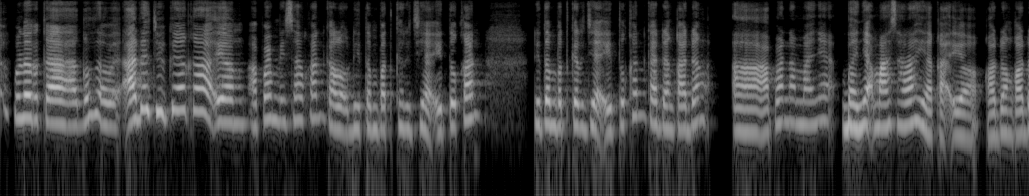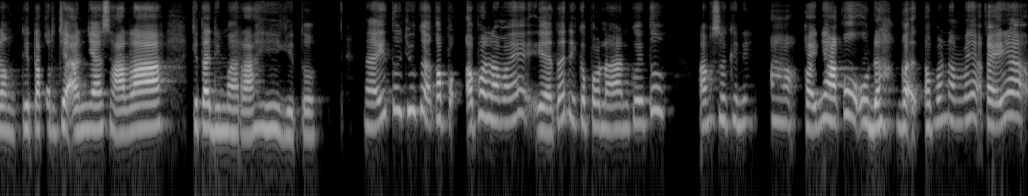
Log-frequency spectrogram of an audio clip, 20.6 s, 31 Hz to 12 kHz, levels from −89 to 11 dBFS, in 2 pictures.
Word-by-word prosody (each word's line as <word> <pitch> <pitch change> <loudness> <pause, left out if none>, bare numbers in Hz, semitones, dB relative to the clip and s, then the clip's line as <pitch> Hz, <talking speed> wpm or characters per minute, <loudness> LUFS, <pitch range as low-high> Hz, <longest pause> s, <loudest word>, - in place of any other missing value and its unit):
Bener 330 0 +4
Kak, 275 -2 +5
aku 285 - -3
sampai 260 -7 -3
ada 295 +11 +5
juga 400 0 -1
Kak 410 -2 +4
yang 285 -1 +2
apa, 255 +5 -3
misalkan 310 +2 -6
kalau 235 -4 -1
di 235 - -6
tempat 235 -1 -6
kerja 235 -1 -6
itu 220 +4 -4
kan 310 +5 0 0.6
di 275 - -4
tempat 260 -2 0
kerja 255 -1 -1
itu 220 +5 -5
kan 350 0 -6
kadang-kadang, 255 +1 -2 0.3
eee, 215 -1 +2
apa 270 +6 -4
namanya, 285 0 -7
banyak 250 +2 +2
masalah 260 +2 +1
ya, 255 -7 -1
Kak, - - -4
ya. 190 -1 -3
Kadang-kadang 210 +3 -2
kita 240 0 0
kerjaannya 235 0 +3
salah, 240 +4 +8 0.3
kita 260 -1 +5
dimarahi 230 +1 -1
gitu. 195 0 -7 0.5
Nah, 255 - 0
itu 390 - -7
juga 410 -8 0
kepok 315 0 +1
apa 370 - +3
namanya, 300 +4 0 0.2
ya 225 -2 +1
tadi 320 +2 -3
keponakanku 245 -2 -2
itu 280 +10 -5 0.4
langsung 310 +4 -3
gini, 285 -2 -7 0.2
"Ah, 295 -2 -7
kayaknya 255 +5 0
aku 375 - +1 0.2
udah 260 +1 +2
nggak 250 - +3
apa 255 +4 -3
namanya, 305 +1 -4
kayaknya, 280 +6 +1
260 Hz, 165 wpm, -25 LUFS, 235-295 Hz, 0.6 s, salah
